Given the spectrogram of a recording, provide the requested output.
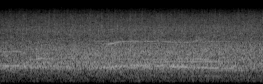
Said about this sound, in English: You can clap, yeah.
